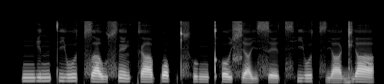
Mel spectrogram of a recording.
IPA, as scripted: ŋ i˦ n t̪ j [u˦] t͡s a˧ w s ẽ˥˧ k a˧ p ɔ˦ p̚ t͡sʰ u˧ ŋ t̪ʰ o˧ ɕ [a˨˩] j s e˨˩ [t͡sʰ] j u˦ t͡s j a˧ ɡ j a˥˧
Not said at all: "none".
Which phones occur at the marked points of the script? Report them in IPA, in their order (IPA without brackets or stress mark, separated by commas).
u˦, a˨˩, t͡sʰ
